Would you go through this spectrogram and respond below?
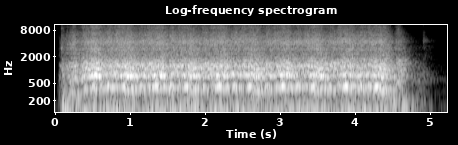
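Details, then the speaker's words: '64 Nova with a junkyard 6.0 LS and Tremec TKX: steady starter cranking about four and a half seconds with no catch; cranks but won't start, likely because the chosen ECU power wire is cut off during cranking. "it nothing nothing 20 Vol 20 DC 20 got it great so you're like I said before you're turning off right when under cranking the wire you picked gets turned off okay and that's uh not going to work"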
